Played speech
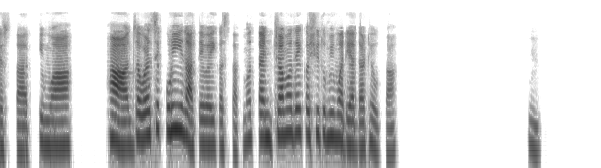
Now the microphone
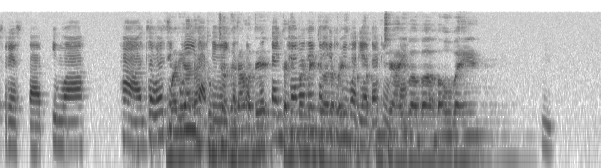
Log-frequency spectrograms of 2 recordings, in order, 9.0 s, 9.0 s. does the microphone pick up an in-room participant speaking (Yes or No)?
Yes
